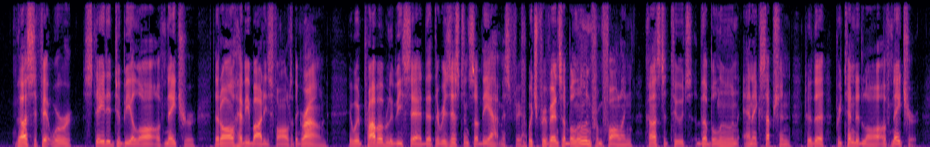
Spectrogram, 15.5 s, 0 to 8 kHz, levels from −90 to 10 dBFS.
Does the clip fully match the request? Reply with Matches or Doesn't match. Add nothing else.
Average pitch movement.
Matches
